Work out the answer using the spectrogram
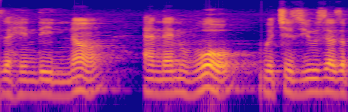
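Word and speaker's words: を: hindi no and then whoa which is used as a particle and it is pronounced as Oh just as an O okay that's it we're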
